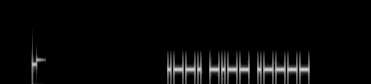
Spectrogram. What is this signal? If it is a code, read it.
Morse code, heard as a keyed tone, about 40 wpm, 700 Hz. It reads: PY1
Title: Callsign Prefixes for Top 100 DXCC - 40wpm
